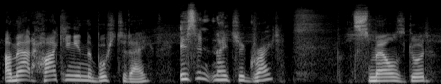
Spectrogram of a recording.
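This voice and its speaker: A man's voice: sits high, moderate pace, a little hiss or hum. An Australian man presenting a children's show in a playful, exclamatory, musical style. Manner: exclamatory, animated. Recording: loud music under the voice.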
